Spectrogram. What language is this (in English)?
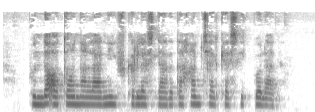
Uzbek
